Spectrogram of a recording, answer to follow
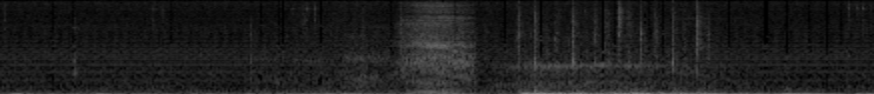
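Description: Typing on a computer keyboard: a quick run of key clicks starts about five seconds in over a low hum. Just before it comes a brief breathy rush of noise.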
